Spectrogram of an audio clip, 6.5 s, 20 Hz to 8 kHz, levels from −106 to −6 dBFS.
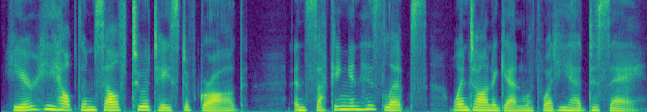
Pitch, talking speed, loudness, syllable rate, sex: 195 Hz, 215 wpm, -19 LUFS, 5.1 syllables/s, female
